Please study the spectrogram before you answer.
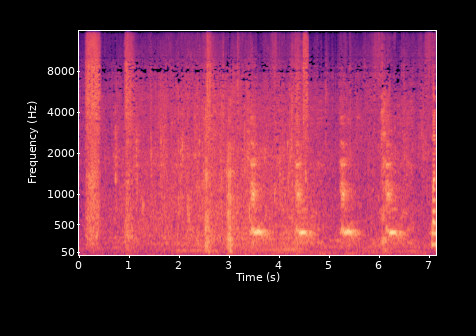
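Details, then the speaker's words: A pig on an organic farm coughing with a cold, short harsh repeated coughs, about four in a row. "on entend tousser un cochon ils attrape des Rumes comme nous il arrive qu'il y ait une vague de rhume chez eux comme chez les humains"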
